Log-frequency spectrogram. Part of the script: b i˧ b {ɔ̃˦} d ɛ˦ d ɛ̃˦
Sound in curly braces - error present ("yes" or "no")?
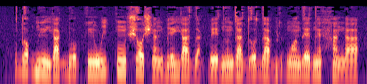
no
